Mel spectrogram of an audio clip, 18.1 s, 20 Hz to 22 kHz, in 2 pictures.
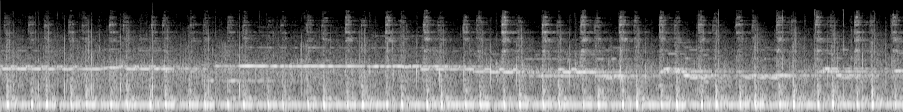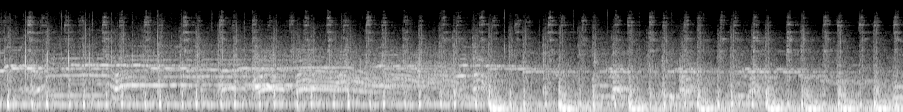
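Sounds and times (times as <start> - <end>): flute playing held notes: 0.0 - 18.0
drum beat: 8.4 - 18.0.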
